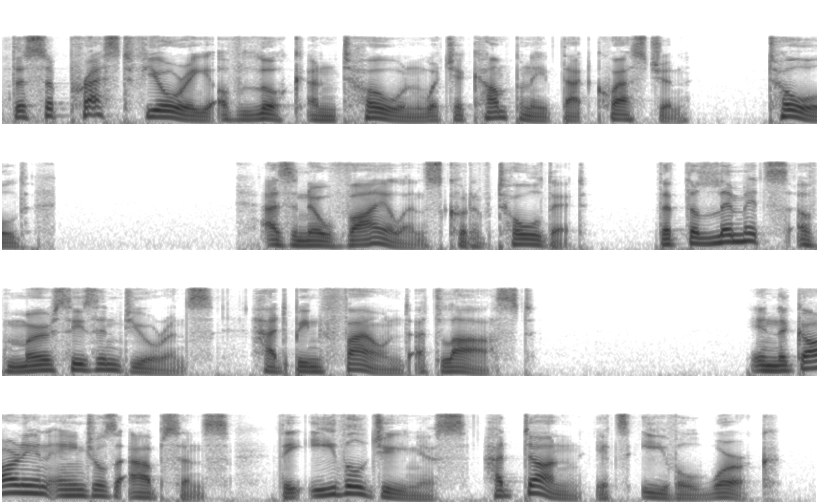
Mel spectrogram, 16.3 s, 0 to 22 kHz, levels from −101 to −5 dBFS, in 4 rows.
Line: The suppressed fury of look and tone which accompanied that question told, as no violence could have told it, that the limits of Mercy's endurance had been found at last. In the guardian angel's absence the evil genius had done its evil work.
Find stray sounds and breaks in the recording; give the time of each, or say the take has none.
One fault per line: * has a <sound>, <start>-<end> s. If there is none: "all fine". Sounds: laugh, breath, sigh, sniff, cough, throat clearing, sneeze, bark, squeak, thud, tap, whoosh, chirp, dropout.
all fine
